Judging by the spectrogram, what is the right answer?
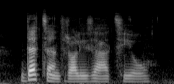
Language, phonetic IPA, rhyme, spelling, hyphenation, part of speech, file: Hungarian, [ˈdɛt͡sɛntrɒlizaːt͡sijoː], -joː, decentralizáció, de‧cent‧ra‧li‧zá‧ció, noun, Hu-decentralizáció.ogg
- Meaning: decentralization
